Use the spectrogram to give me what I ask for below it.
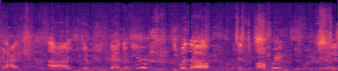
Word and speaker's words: Vandermeer: Okay, it's spelled mirror, not like M-I-R-R-O-R, is it? It's M-E-E-R.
